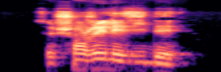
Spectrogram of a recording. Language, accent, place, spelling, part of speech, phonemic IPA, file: French, France, Lyon, se changer les idées, verb, /sə ʃɑ̃.ʒe le i.de/, LL-Q150 (fra)-se changer les idées.wav
- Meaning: to start a new activity in order to change one's state of mind, to take a break from doing something boring or to escape from a displeasing situation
